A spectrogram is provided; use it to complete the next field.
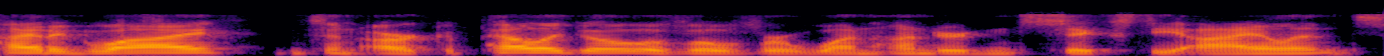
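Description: The man has an unremarkable speaking voice with fairly even intonation. He talks at a fairly slow pace against a quiet background. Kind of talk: lecture. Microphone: headset.

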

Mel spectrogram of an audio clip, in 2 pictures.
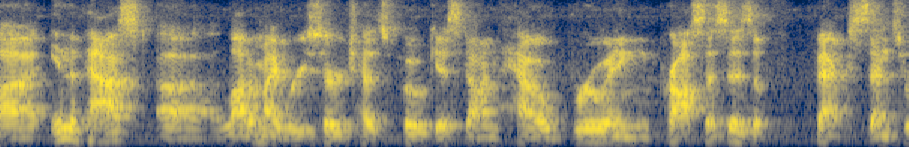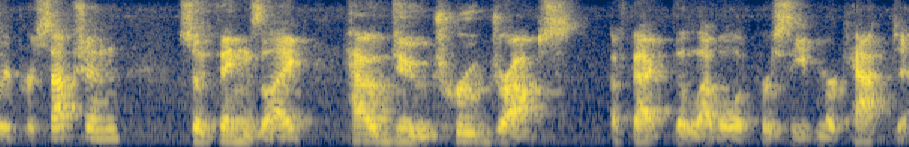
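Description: Speech at a moderate pace comes through light background noise and audible room echo. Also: man. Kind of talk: lecture. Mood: excited, friendly. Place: home room. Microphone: webcam.

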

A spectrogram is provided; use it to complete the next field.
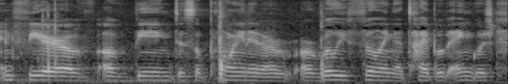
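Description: At a fairly slow pace, a woman talks in a fairly low pitch with fairly even intonation. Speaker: tarot reader. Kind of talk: casual tarot reading chat. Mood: calm, reassuring. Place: home room. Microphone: phone near.

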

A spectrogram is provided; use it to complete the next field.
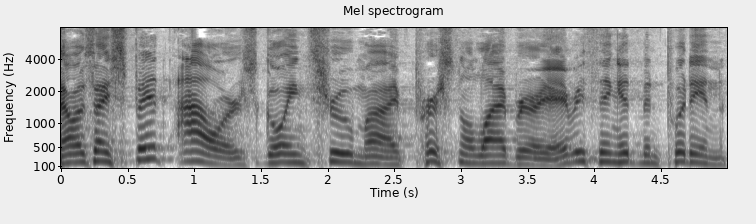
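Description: The man's pitch is high. He speaks at a very slow pace with ordinary pitch variation. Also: quiet background. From United States. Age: 80s+. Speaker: pastor. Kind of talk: sermon. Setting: church auditorium. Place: studio. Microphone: headset.

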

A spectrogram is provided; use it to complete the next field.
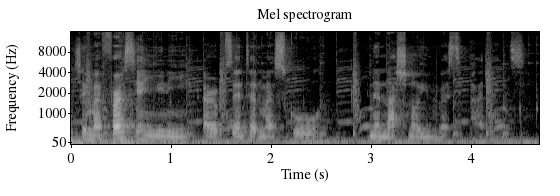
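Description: Clear music sits behind the voice. The talking goes very fast. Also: woman. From Nigeria. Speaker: nurse, pilot, content creator. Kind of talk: personal story podcast. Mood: warm, reflective storytelling. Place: home room.

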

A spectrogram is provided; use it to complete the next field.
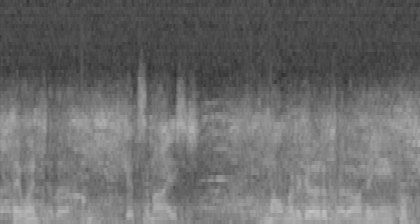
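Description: The sound is dry with no echo, under loud background noise. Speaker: play-by-play announcer. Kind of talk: live high school basketball play-by-play, rapid call of each pass and shot. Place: hall.

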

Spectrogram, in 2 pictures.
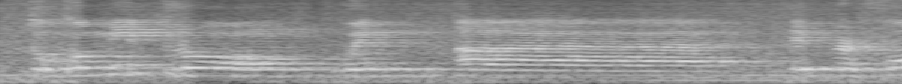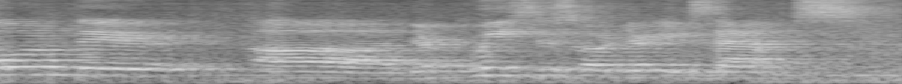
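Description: Amid strong room echo and noticeable background noise, a man with a high pitch talks at a very slow pace. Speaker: preacher. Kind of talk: sermon. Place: church.

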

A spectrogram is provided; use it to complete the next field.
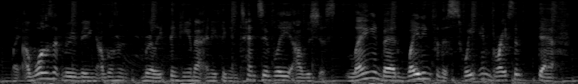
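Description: Over clear music in the background, a man with an Australian accent speaks at a fairly quick pace. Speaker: vlogger. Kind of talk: casual talk to camera. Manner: joking. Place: home room. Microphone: webcam.

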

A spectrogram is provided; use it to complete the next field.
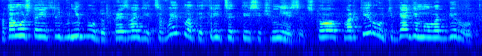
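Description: A woman talks at a fairly quick pace and fairly high pitch, with hardly any pauses and ordinary pitch variation. It is a plain, everyday voice over light background noise. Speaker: audience member asking questions; audience member. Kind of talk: question from the floor. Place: meeting room. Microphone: camera far.

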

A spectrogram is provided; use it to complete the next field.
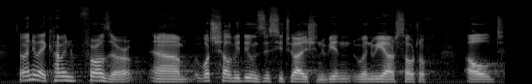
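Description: This is a man speaking. His pace is fairly quick. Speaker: speaker. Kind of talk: conference talk. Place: hall. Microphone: podium.

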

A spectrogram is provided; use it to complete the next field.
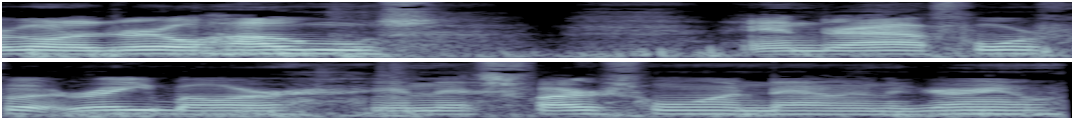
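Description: Speaking in an Appalachian accent, a man with a fairly high pitch talks at a fairly slow pace in a monotone, flat way, the sound dry with no echo and light background noise. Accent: Appalachian Southern US. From Kentucky Appalachia, US. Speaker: DIY builder and YouTuber. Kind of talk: casual how-to video narration. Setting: outdoors at job site. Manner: casual, folksy. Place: garden. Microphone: phone near.

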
